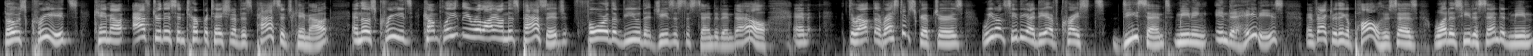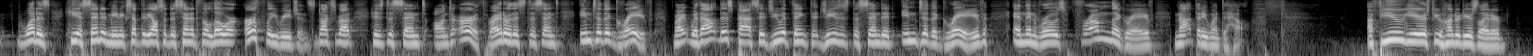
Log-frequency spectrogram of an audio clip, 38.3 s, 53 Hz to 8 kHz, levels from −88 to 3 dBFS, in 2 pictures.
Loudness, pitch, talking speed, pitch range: -19 LUFS, 185 Hz, 190 wpm, 165-215 Hz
